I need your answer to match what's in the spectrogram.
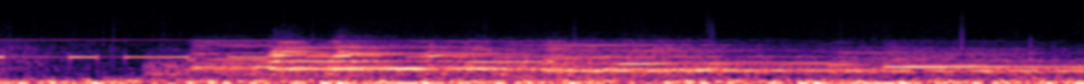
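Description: Bell chimes ring out in sustained, overlapping tones that swell after a brief quieter opening and hang in the air over a low background rumble, with no one speaking.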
